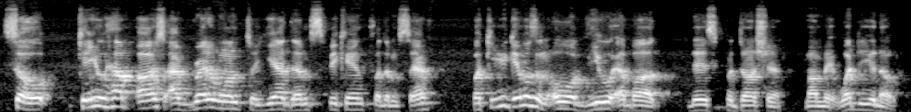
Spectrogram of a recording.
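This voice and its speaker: A man's voice: mid-range voice, lively intonation, moderate pace. Man hosting live talk, roomy echo. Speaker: talk show host. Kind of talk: live call-in talk show hosting, conversational. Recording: roomy echo, dull lo-fi sound.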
